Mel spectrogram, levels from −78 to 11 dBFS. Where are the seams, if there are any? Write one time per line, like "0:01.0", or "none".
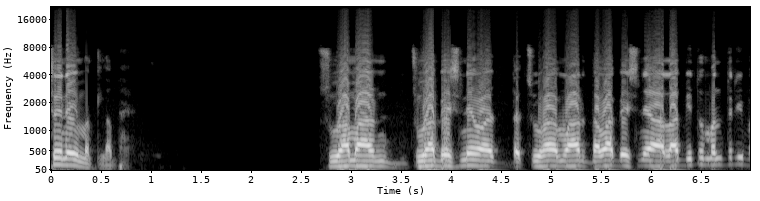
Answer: none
